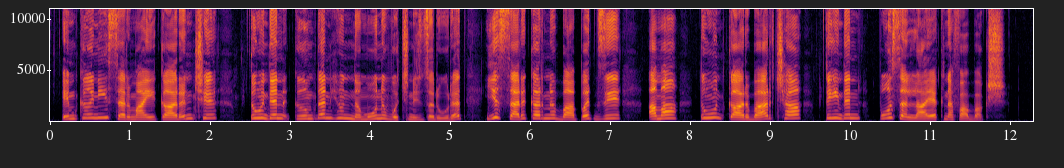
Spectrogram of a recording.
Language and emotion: Kashmiri, neutral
